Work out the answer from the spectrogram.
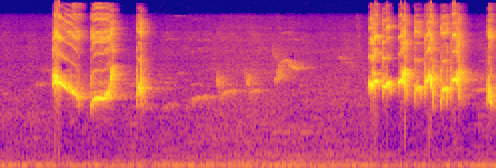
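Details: Orange-headed thrush song used as a singing lure for other birds: two downward-swooping loud notes, soft thin whistles in between, then a fast jumble of bright twittering notes.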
